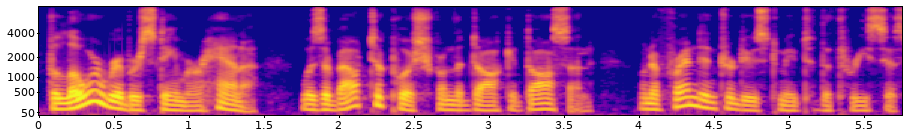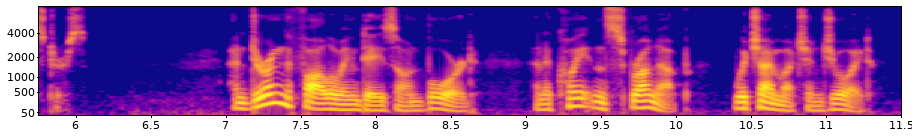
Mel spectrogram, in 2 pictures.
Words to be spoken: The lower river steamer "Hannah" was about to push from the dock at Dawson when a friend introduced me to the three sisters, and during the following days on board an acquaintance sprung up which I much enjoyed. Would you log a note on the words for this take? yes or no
no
